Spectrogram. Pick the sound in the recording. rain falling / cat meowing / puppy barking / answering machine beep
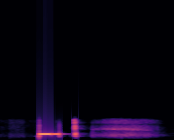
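answering machine beep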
